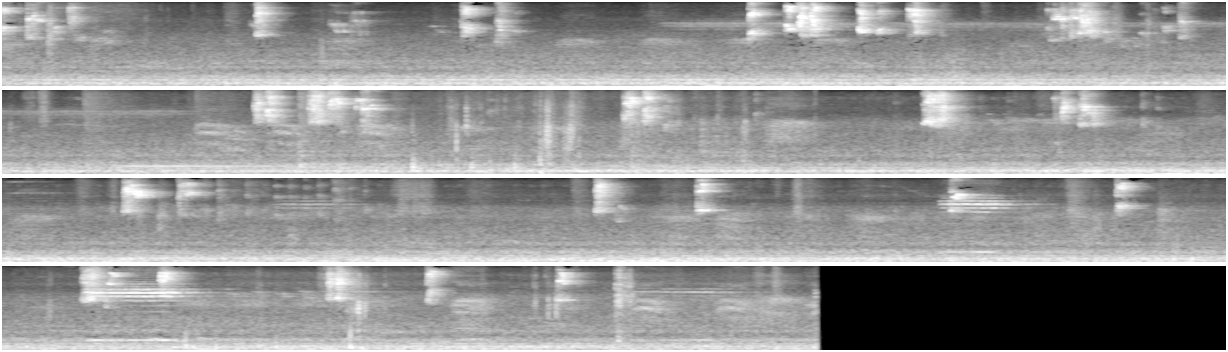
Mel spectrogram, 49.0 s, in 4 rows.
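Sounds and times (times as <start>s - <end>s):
birds chirping and squawking: 0.0s - 1.4s, 2.2s - 44.9s
bird chirping: 33.6s - 34.8s, 37.4s - 41.5s.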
